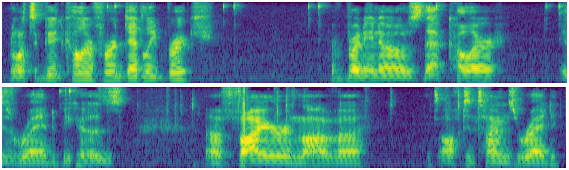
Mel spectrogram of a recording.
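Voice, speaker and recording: A young man with a raspy voice hosting a casual coding tutorial, rambling and hesitant with many fillers. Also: fairly low pitch, flat delivery, normal speed, a bit bright, lo-fi sound. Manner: rambling, hesitant, lots of ums. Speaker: scripting tutorial host.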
